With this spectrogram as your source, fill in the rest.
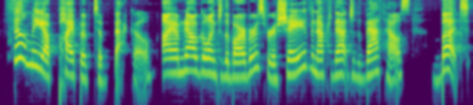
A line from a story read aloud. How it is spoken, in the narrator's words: says he, speaking very haughtily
